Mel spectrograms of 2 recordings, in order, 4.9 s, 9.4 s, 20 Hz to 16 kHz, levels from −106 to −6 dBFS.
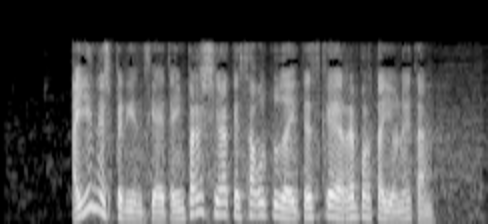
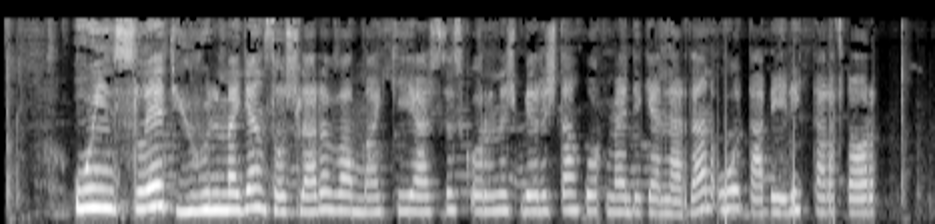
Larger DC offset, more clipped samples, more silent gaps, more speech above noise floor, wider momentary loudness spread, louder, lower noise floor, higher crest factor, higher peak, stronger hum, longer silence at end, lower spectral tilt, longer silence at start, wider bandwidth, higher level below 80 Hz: neither; neither; neither; first, 59 dB vs 29 dB; second, 5 LU vs 15 LU; second, -22 LUFS vs -19 LUFS; first, -81 dBFS vs -47 dBFS; about the same, 20 dB vs 18 dB; second, -4 dBFS vs 0 dBFS; neither; about the same, 0.55 s vs 0.65 s; first, -4.5 dB/octave vs -2.5 dB/octave; first, 0.7 s vs 0.05 s; second, 8 kHz vs 11.5 kHz; second, -68 dBFS vs -62 dBFS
